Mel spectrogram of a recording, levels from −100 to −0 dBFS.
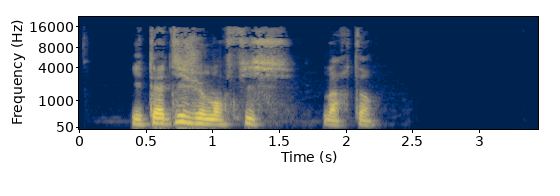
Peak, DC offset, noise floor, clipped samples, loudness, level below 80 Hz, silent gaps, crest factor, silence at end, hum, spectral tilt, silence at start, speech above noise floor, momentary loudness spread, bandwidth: -2 dBFS; under 0.1%; under -90 dBFS; under 0.1%; -19 LUFS; -56 dBFS; none; 20 dB; 1.25 s; none; -5 dB/octave; 0.4 s; over 72 dB; 13 LU; 16 kHz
